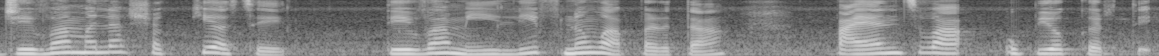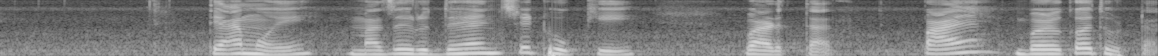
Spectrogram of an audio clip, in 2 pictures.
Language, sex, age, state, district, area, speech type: Marathi, female, 18-30, Maharashtra, Sindhudurg, rural, spontaneous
